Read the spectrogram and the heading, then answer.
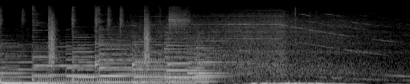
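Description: A vacuum cleaner motor whirs loudly with shifting pitch for about two seconds, then switches off and winds down into a fading hum with a few soft clunks.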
